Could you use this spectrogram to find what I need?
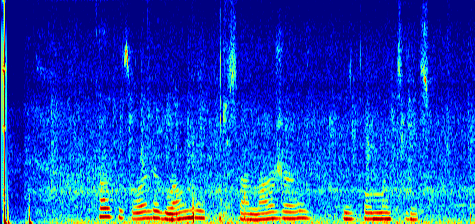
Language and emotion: Russian, neutral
